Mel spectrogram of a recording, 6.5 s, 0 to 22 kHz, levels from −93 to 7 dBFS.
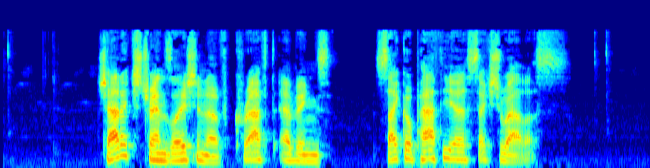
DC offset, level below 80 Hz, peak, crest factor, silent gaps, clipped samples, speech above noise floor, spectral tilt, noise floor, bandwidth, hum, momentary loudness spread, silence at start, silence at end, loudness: under 0.1%; -60 dBFS; -4 dBFS; 22 dB; none; under 0.1%; 46 dB; -3.5 dB/octave; -69 dBFS; 11.5 kHz; none; 13 LU; 1 s; 0.85 s; -23 LUFS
